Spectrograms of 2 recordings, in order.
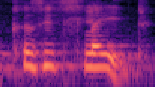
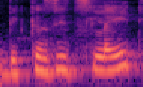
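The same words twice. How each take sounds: First: "'Cause" as one syllable, no be-; shortened form. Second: Said in the usual way. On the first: Shown as a demonstration. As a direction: drop the first syllable, just "'Cause". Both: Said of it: "you can say".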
